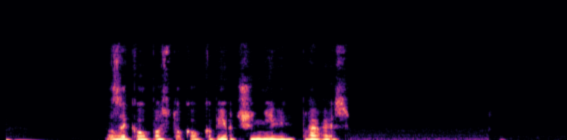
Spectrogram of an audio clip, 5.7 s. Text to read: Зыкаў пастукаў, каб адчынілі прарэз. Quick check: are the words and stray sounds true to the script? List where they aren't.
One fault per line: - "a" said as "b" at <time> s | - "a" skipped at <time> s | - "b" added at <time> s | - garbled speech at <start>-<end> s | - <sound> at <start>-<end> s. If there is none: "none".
none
